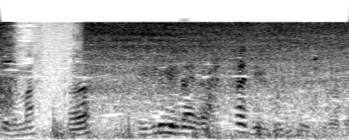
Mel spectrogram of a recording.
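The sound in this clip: Loud, steady hiss of air being let out of something filled with air, with voices heard over the hiss.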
